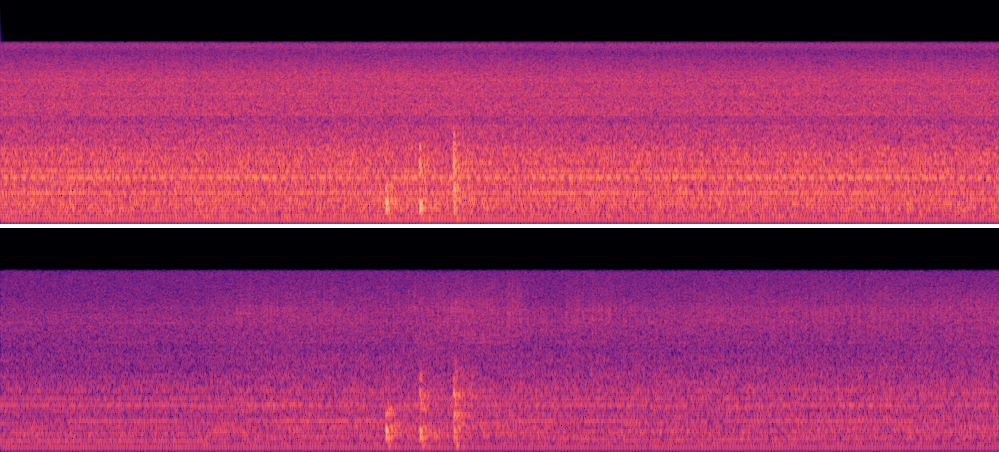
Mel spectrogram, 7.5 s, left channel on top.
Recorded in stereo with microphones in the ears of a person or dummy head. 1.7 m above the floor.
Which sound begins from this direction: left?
Knocking, at 2.9 s.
